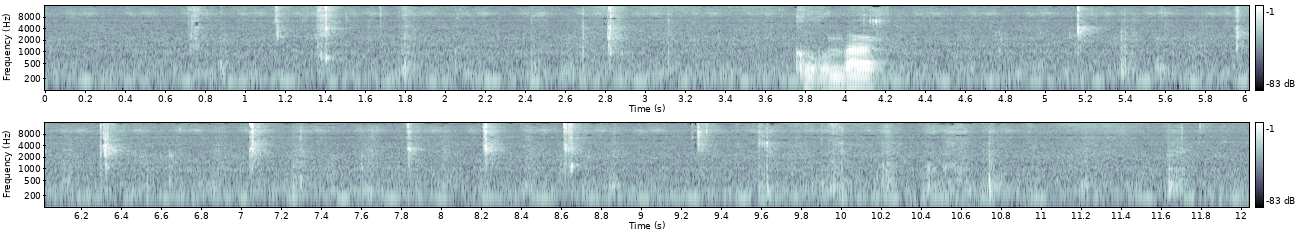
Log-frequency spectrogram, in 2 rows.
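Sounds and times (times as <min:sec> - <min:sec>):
faint steady hum: 0:00.0 - 0:12.0
cucumber crunching: 0:00.7 - 0:01.9, 0:05.1 - 0:11.9.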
